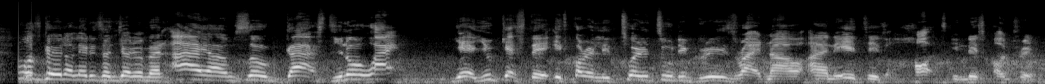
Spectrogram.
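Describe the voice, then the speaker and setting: A loud, animated male voice, high in pitch with very wide pitch swings, at a moderate pace over noticeable background noise. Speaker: car vlogger. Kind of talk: casual chat; vlog talk to camera. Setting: in a convertible car.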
